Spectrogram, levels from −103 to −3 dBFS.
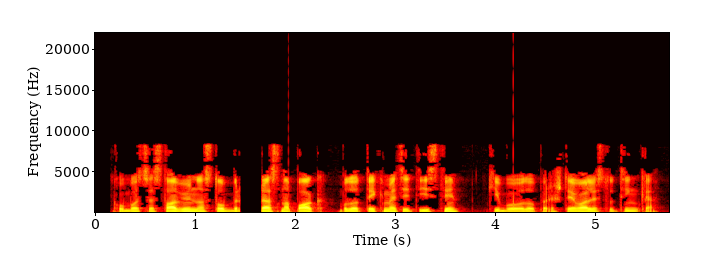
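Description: Throughout the speech, the sound has a watery, swirling quality with smeared consonant onsets, and nothing is present above 8.4 kHz. This is likely MP3 compression at a low bitrate, around 32 kbps: short of bits, the encoder cut the treble at a fixed point and dropped weaker frequency lines, which flicker on and off from frame to frame. A spectrogram shows a flat ceiling at 8.4 kHz and speckled, patchy energy below it.

From 1.44 to 1.66 s, just after "bo sestavil nastop", the speech halts for about 220 ms and then resumes. This playback stall is likely the player running out of data or being blocked, so the output went silent until it caught up. On the waveform it appears as a flat stretch cutting across the speech, and the spectrogram shows a clean vertical gap across all frequencies.

At 1.93 s, a block of digital silence lasting 0.73 ms drops the signal abruptly to silence and back, consistent with a 32-sample buffer left unfilled. 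At 4.18 s, just after "tisti ki", a 0.34 ms block of digital silence does the same. Each is heard as a tick or dip. Zoomed in, the waveform shows a tiny flat run with hard edges, and the spectrogram shows a thin broadband vertical line.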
